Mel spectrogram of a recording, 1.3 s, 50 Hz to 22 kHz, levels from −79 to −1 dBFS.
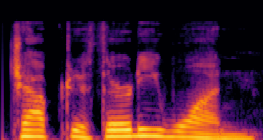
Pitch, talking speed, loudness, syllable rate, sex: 150 Hz, 135 wpm, -13 LUFS, 5.0 syllables/s, male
